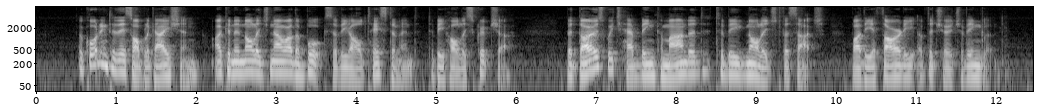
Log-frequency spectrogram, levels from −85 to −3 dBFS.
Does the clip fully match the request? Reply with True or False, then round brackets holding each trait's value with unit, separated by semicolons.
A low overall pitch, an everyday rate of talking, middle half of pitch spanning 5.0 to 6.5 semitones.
True (100 Hz; 180 wpm; 5.5 semitones)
